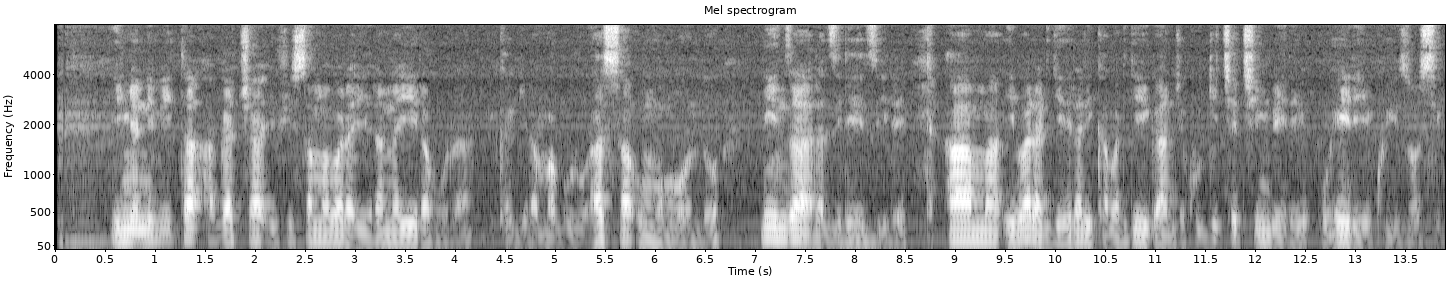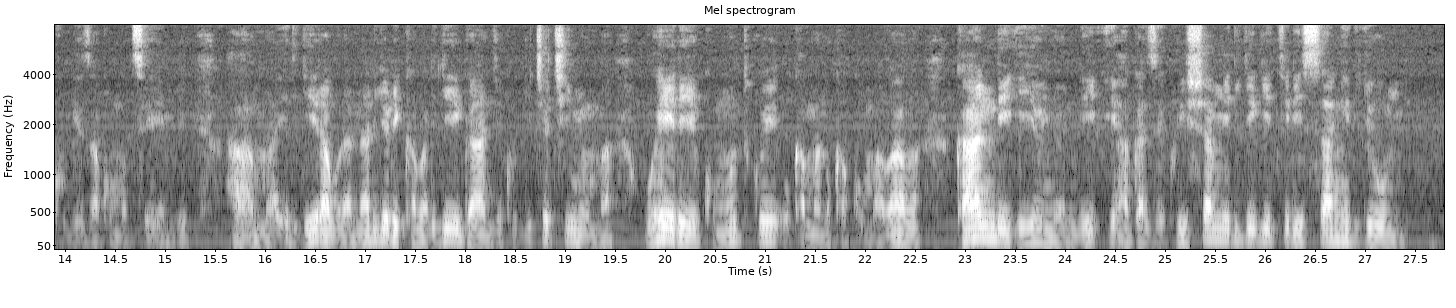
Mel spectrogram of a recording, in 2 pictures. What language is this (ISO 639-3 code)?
run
